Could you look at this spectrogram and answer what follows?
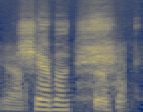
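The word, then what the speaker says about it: Gerbeaud: So early in the novel, we find out that Robert loves going to the Café Gerbaud. Is that how you say it? – Gerbaud.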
